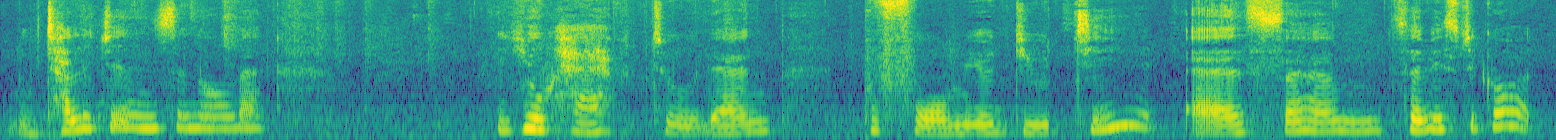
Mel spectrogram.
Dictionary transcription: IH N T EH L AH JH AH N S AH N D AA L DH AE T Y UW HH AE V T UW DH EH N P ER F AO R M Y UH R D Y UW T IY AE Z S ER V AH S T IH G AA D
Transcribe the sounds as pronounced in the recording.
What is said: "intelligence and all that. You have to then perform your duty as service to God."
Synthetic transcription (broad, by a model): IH N T EH L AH JH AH N S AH N AA L DH AE T Y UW HH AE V T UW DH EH N P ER F AO R M Y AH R D Y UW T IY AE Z S ER V AH S T IH G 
